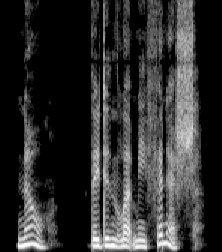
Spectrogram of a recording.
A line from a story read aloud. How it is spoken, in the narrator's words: she said evenly, with obvious amusement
